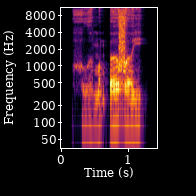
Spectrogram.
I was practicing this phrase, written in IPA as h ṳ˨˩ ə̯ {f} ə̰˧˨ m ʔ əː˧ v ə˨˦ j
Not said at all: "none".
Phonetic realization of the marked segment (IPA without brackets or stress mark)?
m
